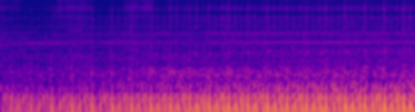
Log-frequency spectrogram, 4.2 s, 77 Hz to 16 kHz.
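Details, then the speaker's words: 1979 Ford F250 4x4, 351M V8, 4-speed: deep, even exhaust burble that firms up as it warms, no misses or knocks; healthy smooth running despite needing an accelerator pump. "You know, really, for needing an accelerator pump, that's pretty good. But nice sounding truck."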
